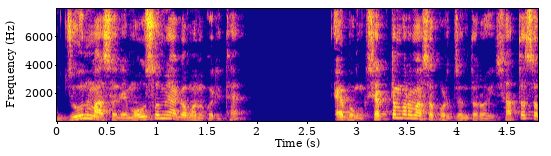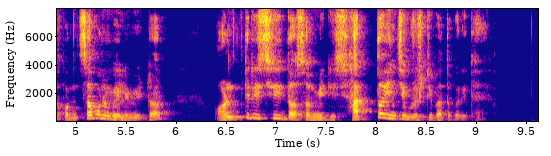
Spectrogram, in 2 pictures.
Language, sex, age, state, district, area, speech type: Odia, male, 45-60, Odisha, Balasore, rural, read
